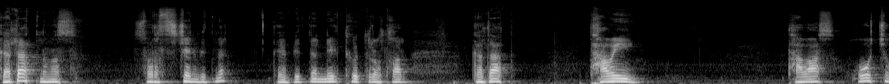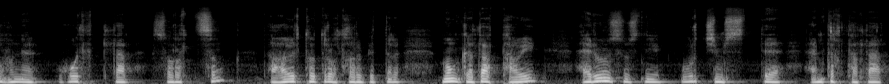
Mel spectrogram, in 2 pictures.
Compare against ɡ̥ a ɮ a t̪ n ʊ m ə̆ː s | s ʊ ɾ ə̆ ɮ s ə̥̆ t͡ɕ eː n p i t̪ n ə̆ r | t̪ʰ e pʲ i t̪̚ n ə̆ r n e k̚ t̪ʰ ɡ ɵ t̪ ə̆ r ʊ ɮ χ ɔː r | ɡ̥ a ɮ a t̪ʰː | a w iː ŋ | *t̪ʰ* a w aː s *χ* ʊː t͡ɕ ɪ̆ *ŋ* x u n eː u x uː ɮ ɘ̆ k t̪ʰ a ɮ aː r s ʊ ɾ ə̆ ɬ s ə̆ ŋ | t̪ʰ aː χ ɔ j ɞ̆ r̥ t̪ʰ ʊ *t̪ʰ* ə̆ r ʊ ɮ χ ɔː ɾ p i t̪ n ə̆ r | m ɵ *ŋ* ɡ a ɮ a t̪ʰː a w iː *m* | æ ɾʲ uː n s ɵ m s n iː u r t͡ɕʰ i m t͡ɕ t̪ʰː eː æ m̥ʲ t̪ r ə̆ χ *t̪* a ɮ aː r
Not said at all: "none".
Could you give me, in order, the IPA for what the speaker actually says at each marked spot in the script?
t̪ʰ, χ, ŋ, t̪, ŋ, ŋ, t̪ʰ

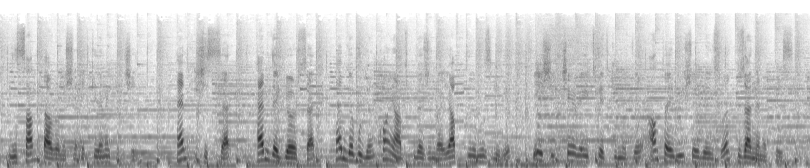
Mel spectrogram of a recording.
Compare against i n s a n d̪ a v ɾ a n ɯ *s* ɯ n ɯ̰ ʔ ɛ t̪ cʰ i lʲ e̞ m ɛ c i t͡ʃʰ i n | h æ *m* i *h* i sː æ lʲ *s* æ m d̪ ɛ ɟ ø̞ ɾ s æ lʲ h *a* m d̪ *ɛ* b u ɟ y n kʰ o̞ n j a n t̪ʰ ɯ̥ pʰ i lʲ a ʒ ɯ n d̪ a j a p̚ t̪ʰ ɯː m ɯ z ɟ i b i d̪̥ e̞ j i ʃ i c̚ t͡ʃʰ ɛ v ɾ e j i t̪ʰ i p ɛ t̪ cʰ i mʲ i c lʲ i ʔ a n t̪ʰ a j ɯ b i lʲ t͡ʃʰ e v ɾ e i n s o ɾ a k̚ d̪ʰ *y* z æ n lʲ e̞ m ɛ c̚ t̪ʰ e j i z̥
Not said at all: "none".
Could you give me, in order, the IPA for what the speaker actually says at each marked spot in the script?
ʃ, m, ʃ, h, æ, ɛ, y

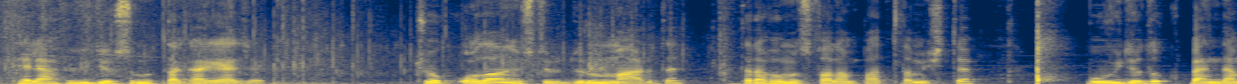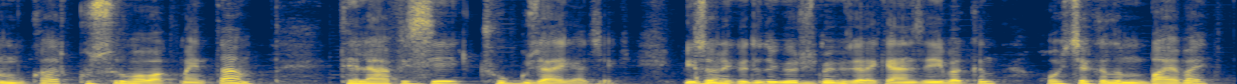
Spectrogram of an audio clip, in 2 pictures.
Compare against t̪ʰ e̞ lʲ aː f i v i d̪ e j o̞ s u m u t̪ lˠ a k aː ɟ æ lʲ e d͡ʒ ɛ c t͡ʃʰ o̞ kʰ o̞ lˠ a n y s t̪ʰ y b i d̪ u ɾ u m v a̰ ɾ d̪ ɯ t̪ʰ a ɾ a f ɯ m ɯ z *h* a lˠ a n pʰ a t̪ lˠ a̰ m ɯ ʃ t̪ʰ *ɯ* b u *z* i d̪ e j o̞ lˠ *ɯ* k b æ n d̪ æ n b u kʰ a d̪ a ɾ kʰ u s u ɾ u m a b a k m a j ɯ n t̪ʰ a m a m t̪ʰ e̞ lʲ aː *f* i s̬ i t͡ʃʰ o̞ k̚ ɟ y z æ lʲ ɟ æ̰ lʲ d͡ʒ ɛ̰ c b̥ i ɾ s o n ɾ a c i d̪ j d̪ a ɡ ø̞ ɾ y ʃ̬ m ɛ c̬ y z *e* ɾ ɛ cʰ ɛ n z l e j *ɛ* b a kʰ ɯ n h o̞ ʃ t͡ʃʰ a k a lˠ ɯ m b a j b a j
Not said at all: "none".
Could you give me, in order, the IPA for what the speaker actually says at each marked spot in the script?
f, ɯ, v, u, f, e, i

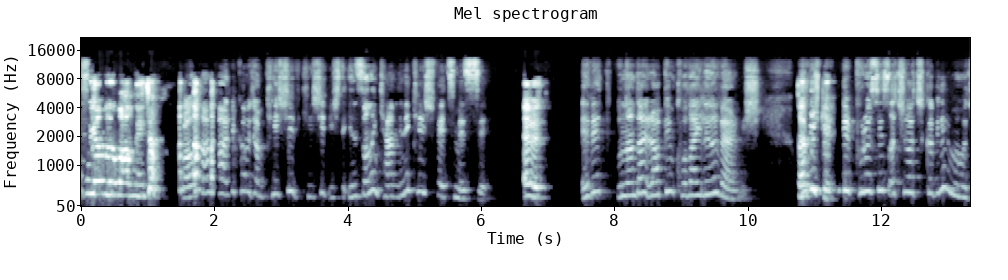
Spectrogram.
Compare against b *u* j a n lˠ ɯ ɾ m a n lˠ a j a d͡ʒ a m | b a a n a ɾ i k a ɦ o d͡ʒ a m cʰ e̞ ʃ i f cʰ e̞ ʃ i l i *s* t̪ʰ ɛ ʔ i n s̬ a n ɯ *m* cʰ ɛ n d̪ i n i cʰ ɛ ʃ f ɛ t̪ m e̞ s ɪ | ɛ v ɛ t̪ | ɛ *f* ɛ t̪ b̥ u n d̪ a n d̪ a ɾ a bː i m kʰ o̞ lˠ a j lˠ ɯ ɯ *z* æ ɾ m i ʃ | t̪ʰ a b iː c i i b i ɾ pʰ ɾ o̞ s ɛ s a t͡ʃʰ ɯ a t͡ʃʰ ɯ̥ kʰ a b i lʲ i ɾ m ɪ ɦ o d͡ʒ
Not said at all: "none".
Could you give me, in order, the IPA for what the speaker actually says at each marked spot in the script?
u, ʃ, n, v, v

